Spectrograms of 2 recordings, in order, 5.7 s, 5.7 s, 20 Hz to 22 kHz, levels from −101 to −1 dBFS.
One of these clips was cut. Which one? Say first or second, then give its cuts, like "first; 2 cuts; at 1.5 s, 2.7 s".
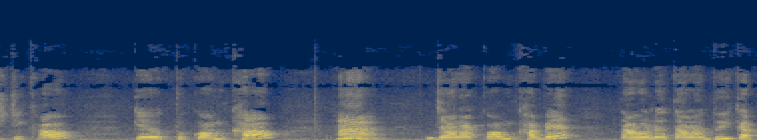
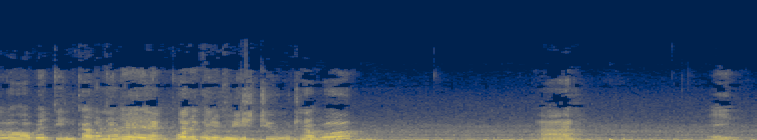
second; 1 cut; at 1.5 s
